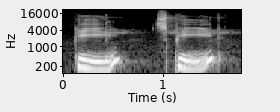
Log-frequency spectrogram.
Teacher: But in peel, you notice that there is obviously a lip spread. P takes a lip spread position. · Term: lip spread consonant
